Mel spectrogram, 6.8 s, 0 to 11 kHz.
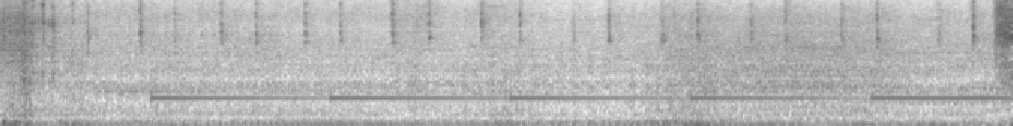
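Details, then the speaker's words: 2003 Oldsmobile Alero, 2.2L Ecotec, at idle before repair after a sudden shimmy and power loss: lumpy, uneven thumps under a warning chime and the whole engine tremors by hand. Code shows a cylinder 1 misfire. "well I don't know if the video shows it but I put my hand on the engine the whole things just kind of shaking tremoring"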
